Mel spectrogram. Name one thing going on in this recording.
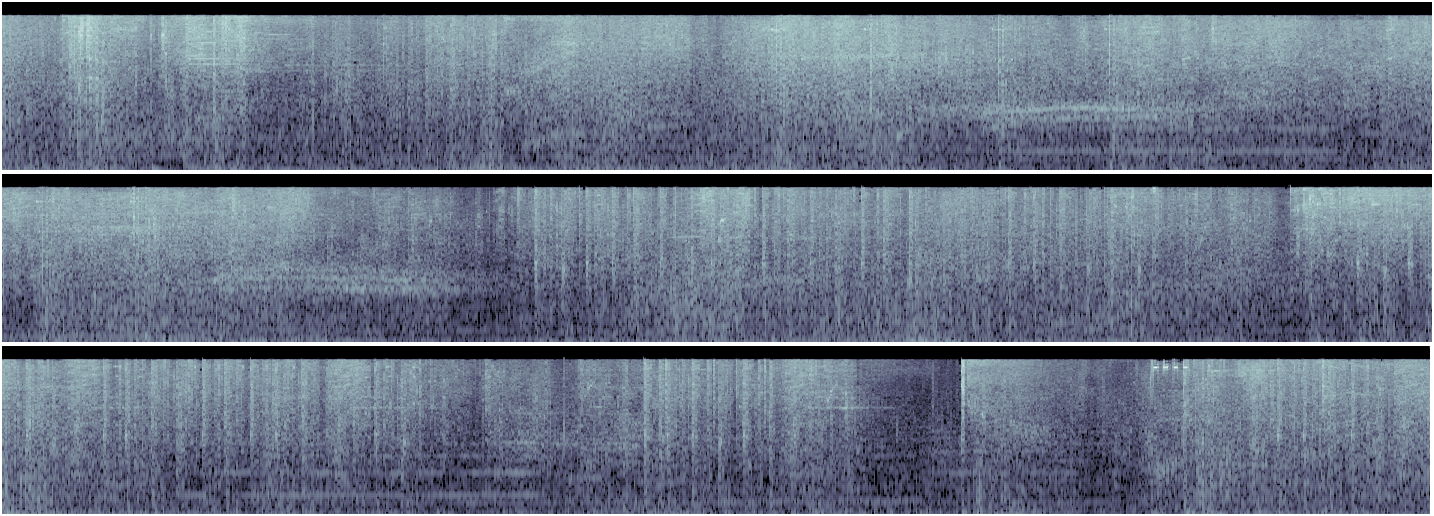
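Video game explosions and energy blasts rumble.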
